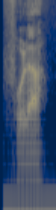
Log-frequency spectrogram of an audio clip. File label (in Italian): "folà", dialetto veneto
